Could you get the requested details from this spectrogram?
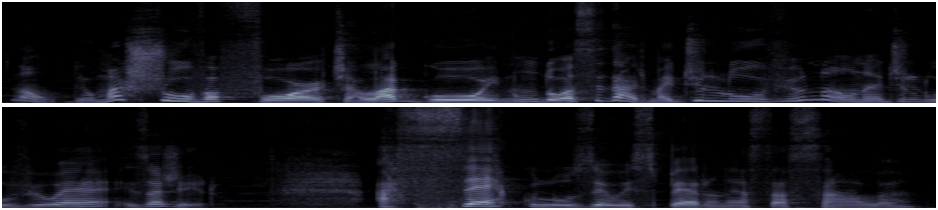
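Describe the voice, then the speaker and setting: In this recorded class review, a female teacher speaks at normal speed in a mid-range voice with lively intonation. Her explanations come step by step in a chatty way, sprinkled with frequent "tá?" and "né?" to check on her students.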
